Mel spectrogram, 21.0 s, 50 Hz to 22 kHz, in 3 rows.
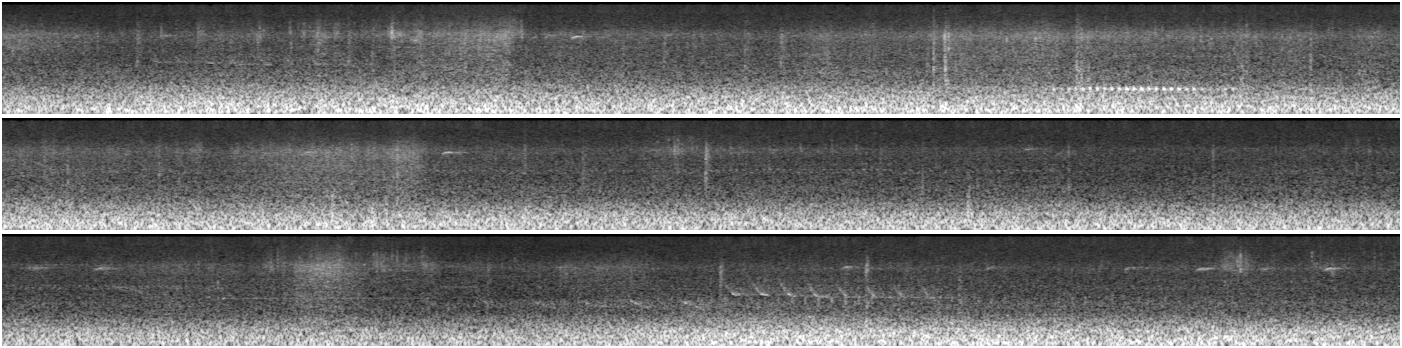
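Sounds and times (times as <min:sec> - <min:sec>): low outdoor rush: 0:00.0 - 0:11.0
faint high bird chirps: 0:05.2 - 0:06.2.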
